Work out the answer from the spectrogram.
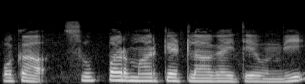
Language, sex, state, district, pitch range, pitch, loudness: Telugu, male, Andhra Pradesh, Sri Satya Sai, 145-175 Hz, 160 Hz, -16 LUFS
